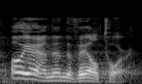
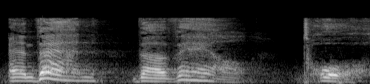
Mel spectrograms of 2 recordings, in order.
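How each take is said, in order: First: Tossed off casually, like a footnote; offhand aside. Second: Very slow and weighty, with a long pause before "tore"; dramatic pause. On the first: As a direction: say it as a throwaway aside. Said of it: "It can't be just an aside like". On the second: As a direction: let "And then the veil" hang, then land "tore". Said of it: "Like that". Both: Shown as a demonstration.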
